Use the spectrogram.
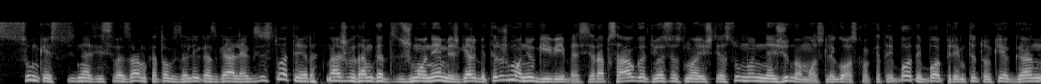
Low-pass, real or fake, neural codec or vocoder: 7.2 kHz; real; none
